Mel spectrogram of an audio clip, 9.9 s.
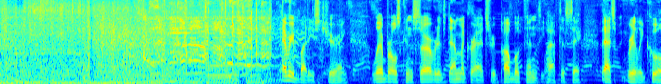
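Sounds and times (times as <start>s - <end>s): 
garbage truck being blown up: 0.0s - 3.5s
laughter: 1.9s - 5.5s
speech: 4.2s - 9.9s.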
